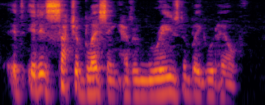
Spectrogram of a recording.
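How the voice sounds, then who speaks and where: A man with a medium pitch speaks in an Australian accent, sounding somewhat breathy. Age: 70s. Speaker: homeopath. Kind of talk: interview.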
